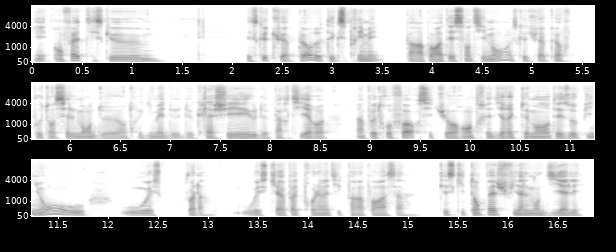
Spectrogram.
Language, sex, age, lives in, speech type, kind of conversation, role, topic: French, male, 40-44, France, conversation, advice, advisor, Comment caches-tu tes vrais sentiments pour éviter les conflits ?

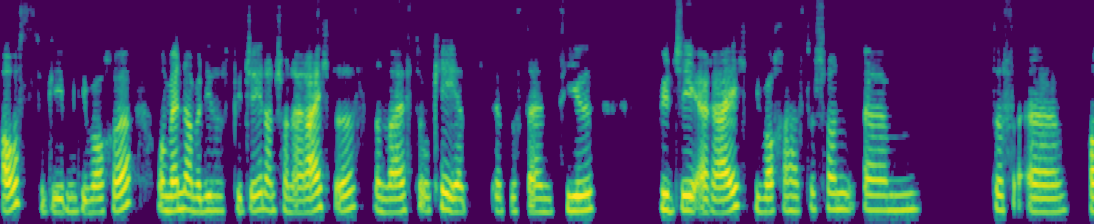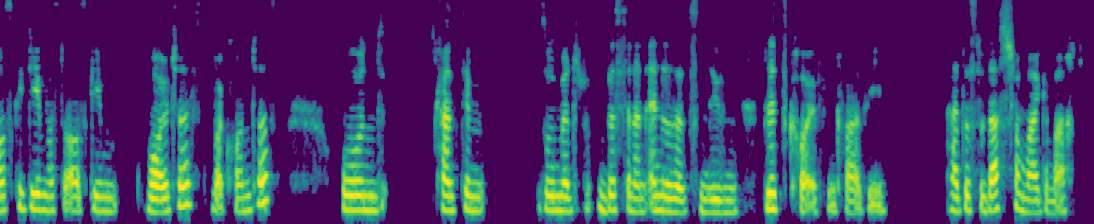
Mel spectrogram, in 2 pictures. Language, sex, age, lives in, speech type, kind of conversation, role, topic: German, female, 30-34, Germany, conversation, advice, advisor, Wie kann ich meine Kaufentscheidung vor dem Abschluss kritischer hinterfragen?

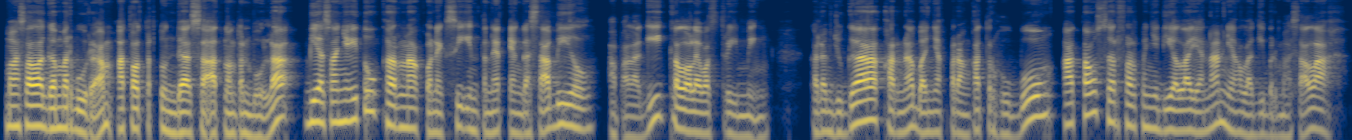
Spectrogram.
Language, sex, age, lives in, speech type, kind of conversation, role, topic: Indonesian, male, 25-29, Indonesia, read, expert-assistant, expert, Apa yang biasanya menyebabkan gambar televisi tiba-tiba buram atau tertunda saat menonton siaran langsung, dan bagaimana mengetahui sumber masalahnya?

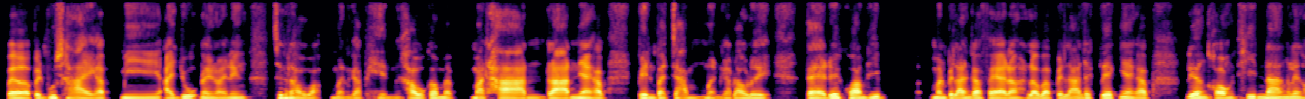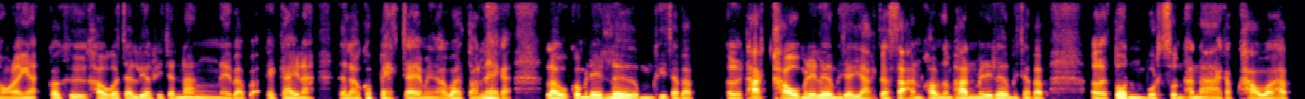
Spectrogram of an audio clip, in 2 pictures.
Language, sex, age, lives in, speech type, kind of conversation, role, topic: Thai, male, 20-24, Thailand, conversation, podcast, guest, มีวิธีอะไรบ้างที่จะช่วยให้เริ่มต้นคุยกับคนแปลกหน้าได้อย่างเป็นธรรมชาติ?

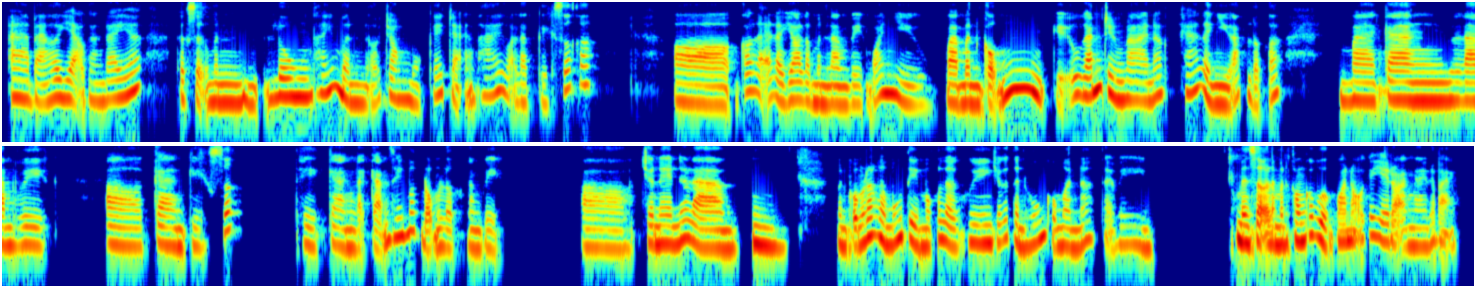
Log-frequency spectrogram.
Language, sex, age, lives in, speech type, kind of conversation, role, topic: Vietnamese, female, 35-39, Vietnam, conversation, advice, user, Làm sao để vượt qua cảm giác kiệt sức và mất động lực khi làm việc trong một công ty khởi nghiệp?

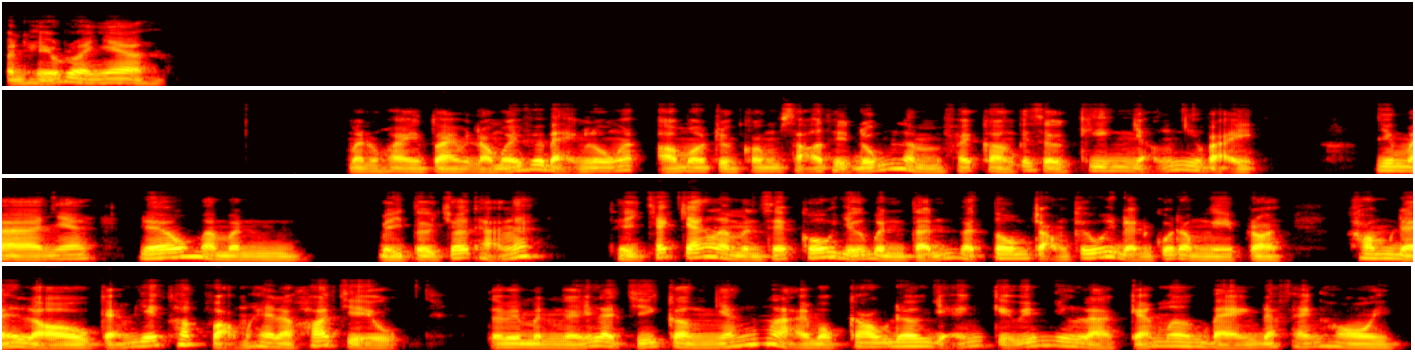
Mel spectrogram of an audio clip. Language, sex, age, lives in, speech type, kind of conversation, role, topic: Vietnamese, male, 20-24, Vietnam, read, expert-assistant, asker, Làm sao giải quyết mâu thuẫn nơi làm việc mà vẫn kiểm soát cảm xúc?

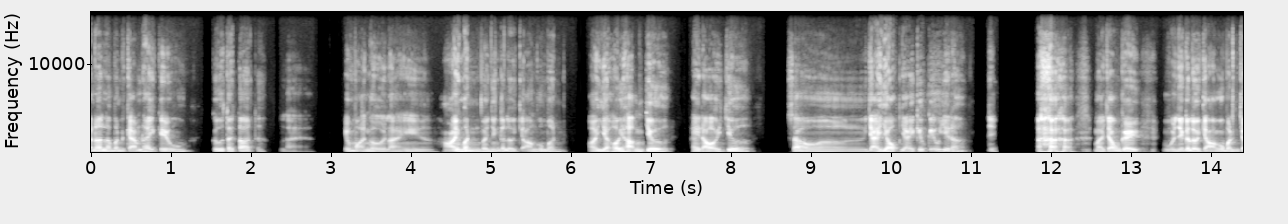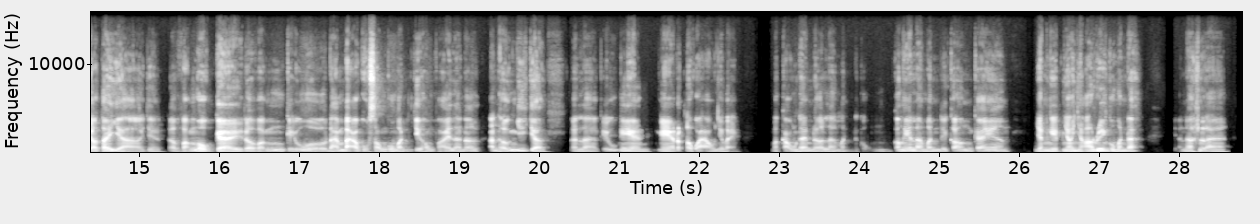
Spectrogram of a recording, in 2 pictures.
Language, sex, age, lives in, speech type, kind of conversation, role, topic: Vietnamese, male, 25-29, Vietnam, conversation, advice, user, Vì sao tôi thường cảm thấy cô lập mỗi khi đến dịp lễ?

